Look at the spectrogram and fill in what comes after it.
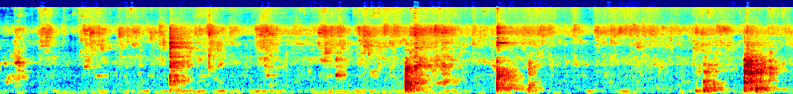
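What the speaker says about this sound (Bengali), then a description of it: "মশলার বাটিটা ধুয়ে আমি এখন অল্প একটু জল দিচ্ছি" A splash of rinse water goes from a spice bowl into a pan of sizzling cashew spice paste for chicken, followed by wet bubbling and repeated stirring scrapes at close range.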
